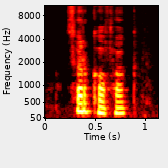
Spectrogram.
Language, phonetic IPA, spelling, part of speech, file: Polish, [sarˈkɔfak], sarkofag, noun, LL-Q809 (pol)-sarkofag.wav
